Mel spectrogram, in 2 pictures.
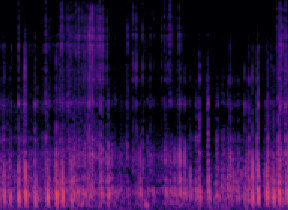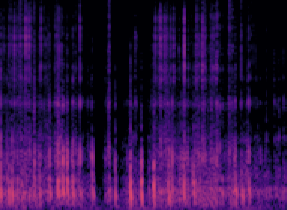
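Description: Fingernails scratch the lid of a small, hollow black zippered EVA hard-shell earphone case, recorded close-up. A rapid, steady run of dry scratching taps sounds dull and low, with little bright content and no ring after each stroke.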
